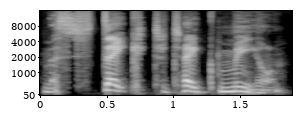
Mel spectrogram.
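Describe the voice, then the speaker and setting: A cruel British dark witch from a fantasy video game. She is haughty and contemptuous, taunting as she goes, and her pitch swings widely. The recording is close and completely dry. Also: lively intonation, slow pace, husky, dry recording, heavily acted. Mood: scornful, brooding. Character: cruel, sneering female dark wizard henchwoman, adult. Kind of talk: video game combat and idle voice lines.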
